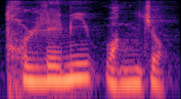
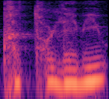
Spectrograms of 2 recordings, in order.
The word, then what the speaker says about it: 프톨레미: 다툼을 할 때, 그때 톨레미 왕조라 T 앞에 P가 있는데 이 P는 영어에서 묵음이 되기 때문에 영어 발음으로는 톨레미 이렇게 하지만은 원래의 발음으로는 P를 묵음으로 할 이유가 없기 때문에 프톨레미 왕조라 이렇게 주로 말합니다.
